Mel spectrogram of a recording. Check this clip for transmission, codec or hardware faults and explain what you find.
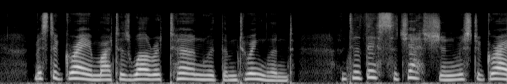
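No faults were found.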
